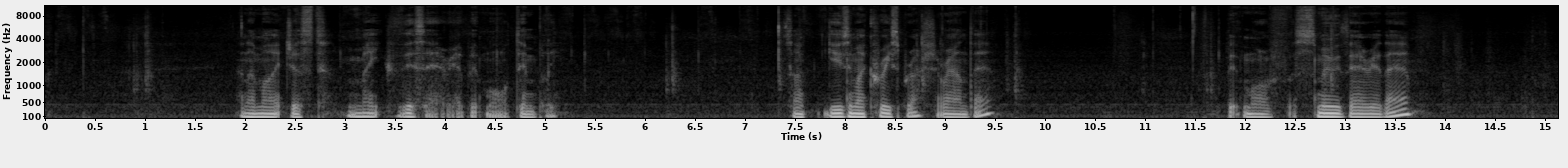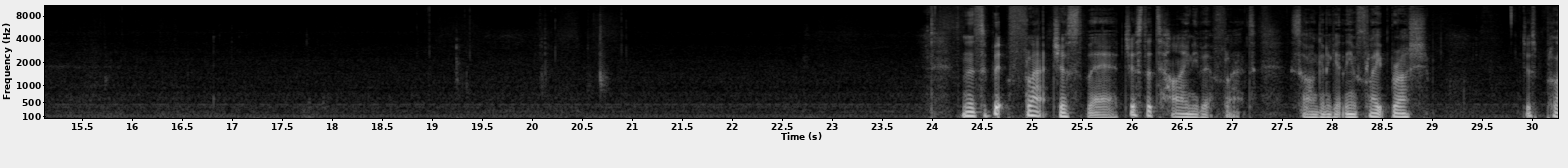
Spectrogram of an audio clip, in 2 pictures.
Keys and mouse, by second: 9.1-11.8 ctrl+middle drag, 11.8-12.9 shift+drag, 12.9-28.1 middle drag, 28.1 click, 28.6 middle click, 29.5-30.2 drag.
